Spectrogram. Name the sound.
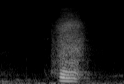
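nose blowing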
